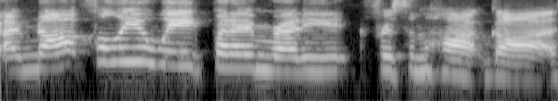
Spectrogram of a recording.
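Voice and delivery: usual speaking voice

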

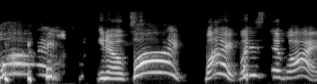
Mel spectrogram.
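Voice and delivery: slow, high-pitched yelling. Addressing the listener and the sky, yelling. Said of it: "I'm yelling this not just at you".

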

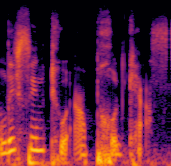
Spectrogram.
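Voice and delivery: put-on Russian accent. Performing a line after being asked for one: put-on Russian accent. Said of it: "I'll try and say it in Russian accent".

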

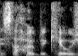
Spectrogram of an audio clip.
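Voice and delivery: plain

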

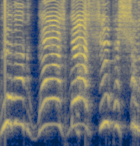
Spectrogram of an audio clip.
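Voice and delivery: very loud, high-pitched, top-of-the-lungs shout. Recalling shouting at a Frozone at Disneyland, retelling own shout at full volume. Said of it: "At the top of my lungs".

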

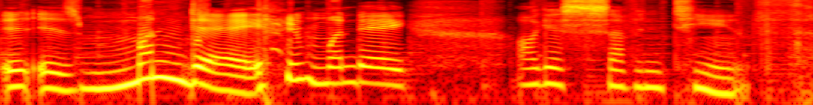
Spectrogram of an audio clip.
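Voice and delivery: downcast, glum, sad, gloomy tone. Host [name] giving the date on her show, sounding sad. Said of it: "Why do I sound like, you know, I'm so sad about that?".

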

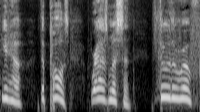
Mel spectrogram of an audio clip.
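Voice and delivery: tiny, very high-pitched little voice. Showing his second mode, in Donald Trump's little voice. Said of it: "he's got the little voice".

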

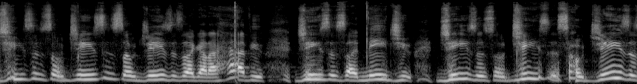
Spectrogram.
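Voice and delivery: put-on crying out. Imitating people who come to jesus every day: imitating someone crying out. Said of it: "if you stop crying for a second".

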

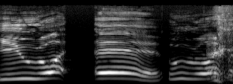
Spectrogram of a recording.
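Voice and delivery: over-the-top put-on southern drawl, very slow. Showing how an accent can be exaggerated: exaggerated put-on accent. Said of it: "I'm obviously doing something extreme".

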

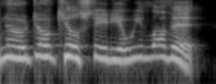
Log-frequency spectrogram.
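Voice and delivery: pleading voice, high and slow.

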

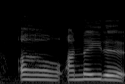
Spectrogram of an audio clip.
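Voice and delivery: very high-pitched put-on English accent. Telling a sexual story, quoting a woman from England: imitating her English accent. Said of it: "that's a perfect English accent for her".

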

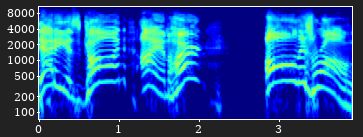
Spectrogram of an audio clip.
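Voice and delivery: put-on swooping, panicky, freaked-out small-child voice in distress. A father retells how his son saw an empty chair, imitating a screaming child. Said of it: "just starts screaming, freaking out".

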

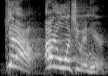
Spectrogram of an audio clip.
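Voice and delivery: furious screaming, very high and very loud. Retelling how a priest kicked them out of church: imitating someone screaming. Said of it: "started screaming at us and said".

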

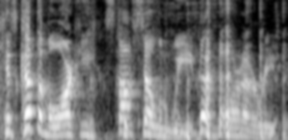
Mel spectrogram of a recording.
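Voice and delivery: very loud, high-pitched yelling voice.

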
